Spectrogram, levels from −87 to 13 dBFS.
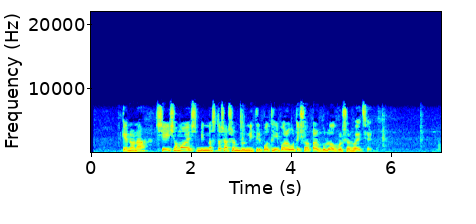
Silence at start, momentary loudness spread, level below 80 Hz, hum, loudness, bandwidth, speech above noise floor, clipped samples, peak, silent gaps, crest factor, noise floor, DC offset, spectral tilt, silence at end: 0.6 s; 5 LU; -54 dBFS; none; -14 LUFS; 8 kHz; 36 dB; under 0.1%; -2 dBFS; none; 14 dB; -49 dBFS; under 0.1%; -3.5 dB/octave; 1.15 s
